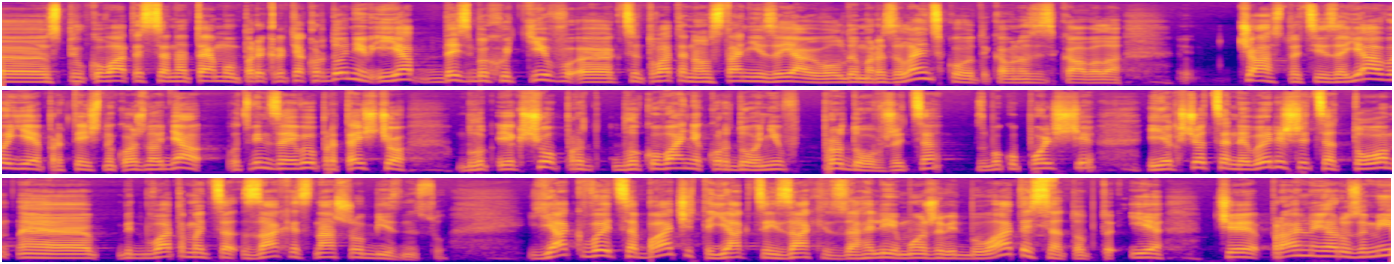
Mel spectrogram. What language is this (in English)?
Ukrainian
